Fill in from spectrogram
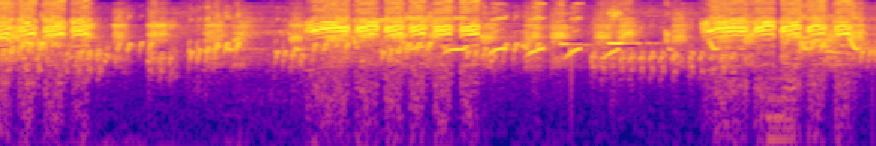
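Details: Lure recording for trapping birds: loud, shrill chirps and trills from several birds, including a series of quick rising whistled notes in the middle, over constant twittering.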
